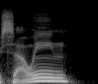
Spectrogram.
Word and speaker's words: Samhain: about the dead roaming around during Samhain. Proper pronunciation by Conal Cochran, by the way. I think Dr. Loomis drops the ball on the pronunciation in Halloween too, if I'm not mistaken.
